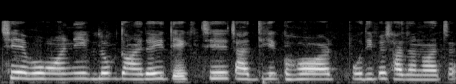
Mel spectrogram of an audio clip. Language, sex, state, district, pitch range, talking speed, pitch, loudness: Bengali, female, West Bengal, Dakshin Dinajpur, 245-265 Hz, 145 wpm, 255 Hz, -14 LUFS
